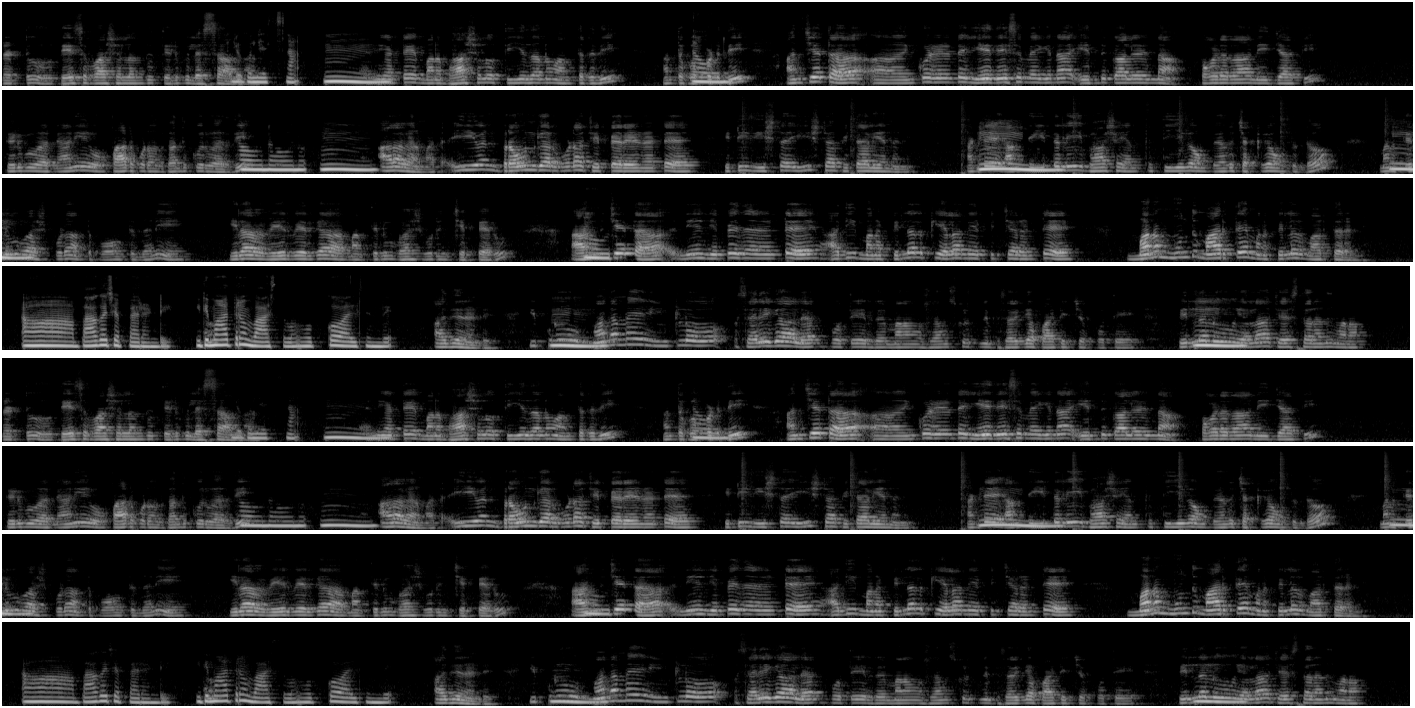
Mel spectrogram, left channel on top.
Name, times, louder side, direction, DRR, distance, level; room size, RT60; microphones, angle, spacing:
voice 1, 0.0-2.6 3.6-6.1 6.6-7.4 7.8-11.7 12.0-13.2 14.2-16.6 17.9-21.0 21.5-23.2 23.8-27.4 27.9-30.0 30.5-33.3 33.7-38.9 39.5-41.8 44.4-44.5 46.6-47.2 47.6-53.2 53.4-53.7 54.1-55.9, equal, 5° left, 2.0 m, -31 dB
voice 2, 2.3-3.9 6.9-7.3 16.5-17.9 23.9-24.7 28.0-28.5 34.0-34.3 42.5-44.0 44.3-46.2 47.8-48.4 54.2-54.8, left 5 dB, 65° left, 0.4 m, -23 dB
sound 1, 21.5-22.0 22.6-23.4 23.7-24.2 24.8-25.6 25.8-28.6, right 2 dB, 30° right, 3.6 m, -53 dB
18.5 x 6.2 x 3.1 m
head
